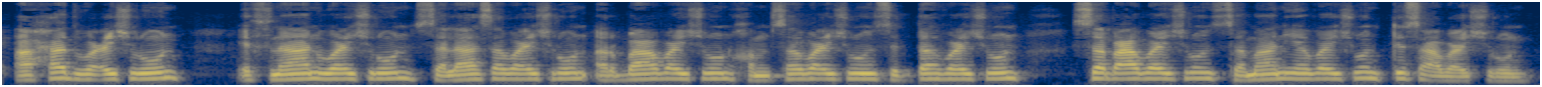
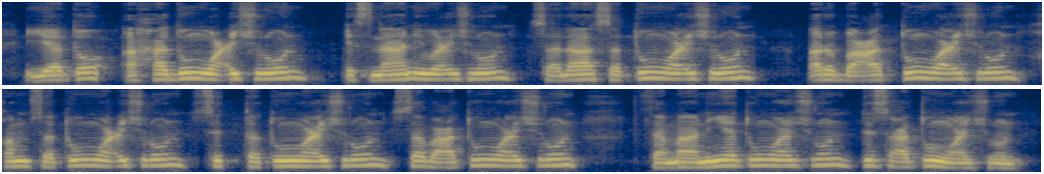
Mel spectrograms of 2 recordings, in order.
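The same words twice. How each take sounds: First: ثلاثة read as "salasa", no ending before وعشرون; demo without endings. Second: Each number read with a "-tu" ending before وعشرون; ثلاثة read as "salasatu"; demo with full endings. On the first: Teacher shows the short, unvowelled way of counting. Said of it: "ایسے ہی چھوڑ دیں گے". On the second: Teacher demonstrates the vowelled way of counting. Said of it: "اسی طرح اب اس کو بھی بولیں گے". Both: Shown as a demonstration.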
